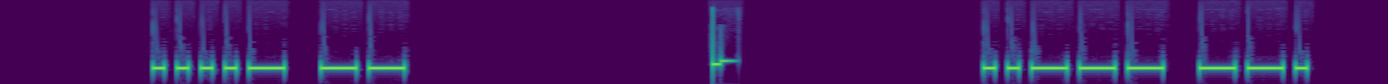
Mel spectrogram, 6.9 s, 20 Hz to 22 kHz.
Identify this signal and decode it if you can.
Morse code, heard as a keyed tone, about 20 wpm, 700 Hz. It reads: 4 M 2 G
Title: Single-Letter Single-Number 20wpm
